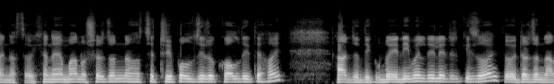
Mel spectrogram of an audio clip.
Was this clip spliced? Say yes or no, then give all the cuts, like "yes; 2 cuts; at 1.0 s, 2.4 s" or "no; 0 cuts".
no; 0 cuts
